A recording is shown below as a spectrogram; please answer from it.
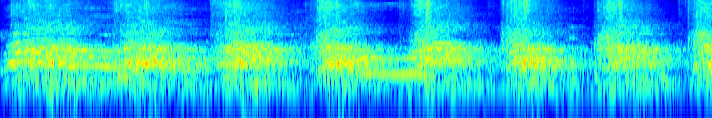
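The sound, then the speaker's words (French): A large, warm audience in the Halle des Mariniers cheers at a quiz show, urging a contestant on. The crowd shouts in loud bursts that pulse in a steady rhythm about twice a second. “Dans cette halle des mariniers, public nombreux, chaleureux pour vous encourager à tenter le banco”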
